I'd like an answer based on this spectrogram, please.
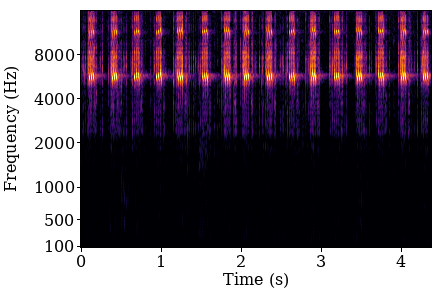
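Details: Weary old cricket chirping indoors at night with slowed wing speed; loud, clean, metallic pulses repeating evenly about three and a half times a second, no other noise.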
